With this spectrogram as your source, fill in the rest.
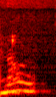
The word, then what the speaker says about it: não: Só que no final eu não consigo perceber o O, eu percebo o U. Olha, não. Eu não falo não o, eu falo não.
